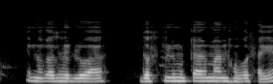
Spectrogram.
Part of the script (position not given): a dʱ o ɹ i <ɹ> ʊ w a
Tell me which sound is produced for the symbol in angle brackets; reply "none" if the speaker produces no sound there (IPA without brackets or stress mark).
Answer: l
